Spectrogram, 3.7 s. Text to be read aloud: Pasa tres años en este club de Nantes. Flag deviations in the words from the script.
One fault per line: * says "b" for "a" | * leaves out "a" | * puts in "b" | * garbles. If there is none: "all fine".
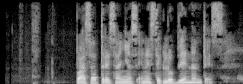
all fine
